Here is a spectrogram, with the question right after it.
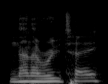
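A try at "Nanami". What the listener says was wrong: No. He's got 1 extra syllable, so it's Nana.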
